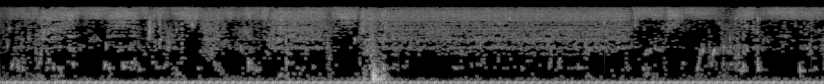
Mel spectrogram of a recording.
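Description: MP3 compression runs throughout, and the damage is plainly audible: nothing remains above 15.3 kHz, and weak detail flickers in and out with a watery, swirly texture. This is likely a low-bitrate encode, consistent with about 40 kbps, where the encoder starved the treble and thin components.

Clock drift buffer slips appear from 1.92 s to 8.11 s as about four clicks, one every 2.06 s. Two mismatched clocks, likely off by roughly 70 ppm, let the buffer drift until a handful of samples is dropped or repeated at each tick.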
